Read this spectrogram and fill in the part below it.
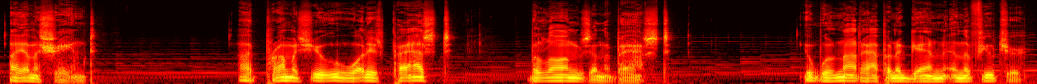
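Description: A man with a deep, gravelly voice narrates a personal testimony. He takes his time with each phrase and voices the dialogue in a measured way. The recording is very dry and close. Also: no room sound. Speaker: story reader.

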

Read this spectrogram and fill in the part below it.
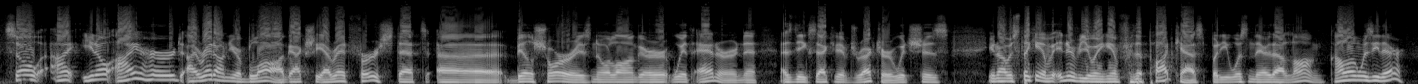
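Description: A man's voice: medium pitch, expressive, normal speed, no room sound. A male podcast host in casual conversation, curious and asking questions.

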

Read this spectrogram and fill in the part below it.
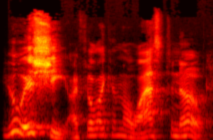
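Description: A man's voice: sits high, big pitch swings, fairly quick, sharp tone, a little hiss or hum. A man bantering in a hammy, teasing way as co-host of a live comedy variety show. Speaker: podcast co-host. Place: live stage at a comic shop. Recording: echoey live venue with music and crowd.

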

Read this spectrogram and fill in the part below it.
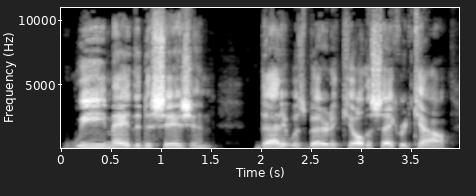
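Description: Earnest pastor, measured and deliberate. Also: male voice, mid-range voice. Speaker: senior pastor. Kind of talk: conversational interview.

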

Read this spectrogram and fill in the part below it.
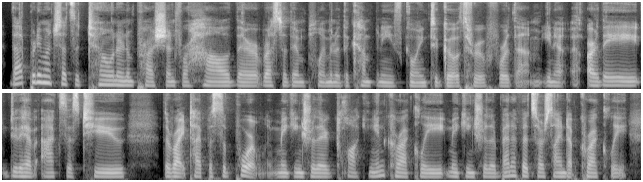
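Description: Chatty woman from Singapore as interview guest, low mellow voice, dry sound. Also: steady tone, brisk, no room sound. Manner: eager, chatty, lots of fillers. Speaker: guest, business owner. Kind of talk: interview answers.

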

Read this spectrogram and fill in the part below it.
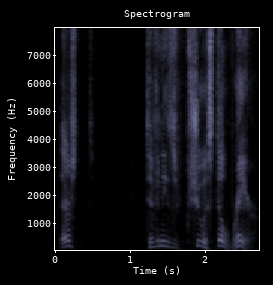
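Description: A man's voice: fairly high pitch, unhurried, dry recording. A man co-hosting a podcast in casual debate, insistent and argumentative. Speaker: podcast co-host.

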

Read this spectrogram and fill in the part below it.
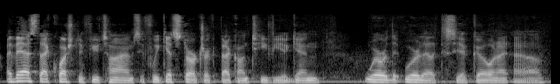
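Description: Low, creaky-voiced man, tentative interviewer. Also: fairly even intonation, a little hiss or hum. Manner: tentative, halting phrasing. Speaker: podcast host interviewer. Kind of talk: casual interview chat.

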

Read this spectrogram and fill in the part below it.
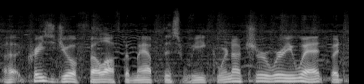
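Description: A man's voice: mid-range voice, fairly quick, a little mellow, soft background music. A man hosting a podcast in a casual, playful, joking style. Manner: jokey, playful. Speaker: podcast host. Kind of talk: casual chat, listener shout-outs.

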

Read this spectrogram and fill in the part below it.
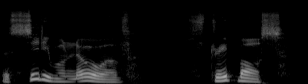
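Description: A man voicing a mysterious male crime boss in an audio story, in a measured, commanding manner. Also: mid-range voice, sing-song, darkish tone, dry recording, clean studio sound. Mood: cool command.

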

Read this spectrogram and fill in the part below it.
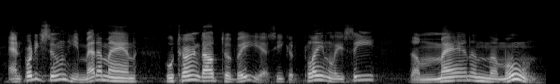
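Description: A man's voice: a little high, sing-song, normal speed. A man narrating a children's story in singsong, bouncy rhyme, in 1930s radio storytelling style. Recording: dull old 1930s radio recording.

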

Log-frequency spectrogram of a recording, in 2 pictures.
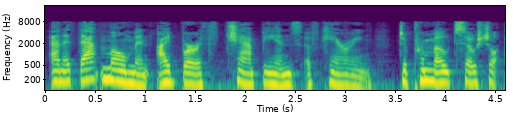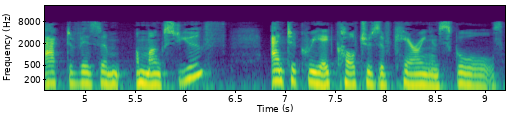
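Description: A German-born woman in her sixties, a nonprofit founder, telling a deeply personal story in an interview in an earnest, intense way, her voice rising sharply when moved. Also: measured pace, muffled recording. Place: Philadelphia.

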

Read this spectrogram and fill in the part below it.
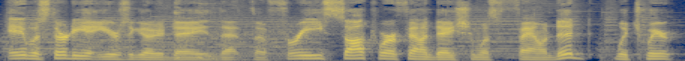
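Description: A man's voice: medium pitch, moderate pace, fairly bright tone, faint music behind. A man co-hosting a podcast, chatting casually and reading items aloud. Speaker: podcast co-host.

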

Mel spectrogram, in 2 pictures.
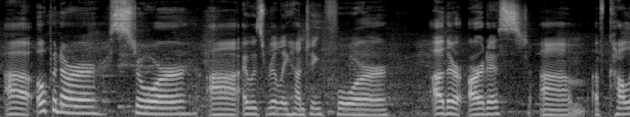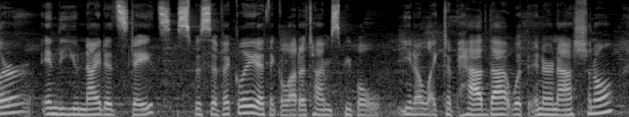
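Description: Woman, 30s, from Puerto Rico, shop owner; lower voice, faint room hiss behind. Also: normal speed. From Puerto Rico, raised in Florida. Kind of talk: casual interview talk.

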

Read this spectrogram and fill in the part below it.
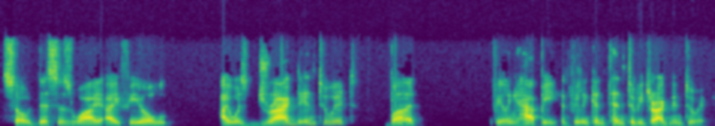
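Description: A man's voice: mid-range voice, lively intonation, slow pace, creaky, darkish tone, no room sound, dull audio. A man from Lebanon, a dance artist, talking reflectively in a podcast interview, with many restarts. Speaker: guest, belly dance artist.

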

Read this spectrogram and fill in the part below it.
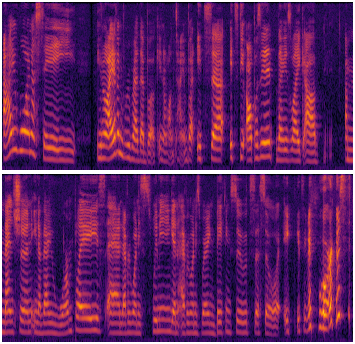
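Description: A woman's voice: medium pitch, expressive, normal speed, a little mellow. A woman with an Italian accent, a podcast guest chatting casually, often laughing and restarting her sentences. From Italy. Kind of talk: casual chat.

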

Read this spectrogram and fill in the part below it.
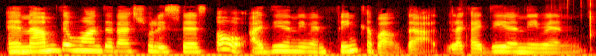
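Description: A woman's voice: mid-range voice, steady tone, fairly quick, no room sound, muffled recording. Colombian-accented woman telling a story. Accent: Colombian Spanish. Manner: storytelling with many restarts and hesitations. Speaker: podcast host, dental practice owner. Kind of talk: casual chat.

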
